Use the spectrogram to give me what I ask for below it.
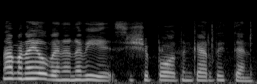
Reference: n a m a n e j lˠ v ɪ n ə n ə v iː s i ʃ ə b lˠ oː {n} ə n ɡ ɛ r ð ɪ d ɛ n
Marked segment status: incorrect: d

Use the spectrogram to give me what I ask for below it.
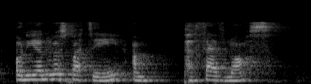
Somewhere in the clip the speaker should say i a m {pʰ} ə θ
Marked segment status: correct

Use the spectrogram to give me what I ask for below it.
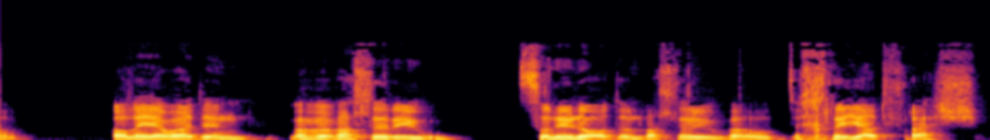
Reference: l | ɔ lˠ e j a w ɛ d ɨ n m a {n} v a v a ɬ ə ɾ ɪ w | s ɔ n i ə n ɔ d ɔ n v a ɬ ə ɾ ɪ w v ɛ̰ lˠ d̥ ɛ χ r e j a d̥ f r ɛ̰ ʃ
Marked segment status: incorrect: none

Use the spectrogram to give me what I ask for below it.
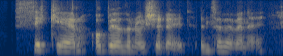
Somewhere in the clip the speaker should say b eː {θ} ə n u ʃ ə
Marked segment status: incorrect: ð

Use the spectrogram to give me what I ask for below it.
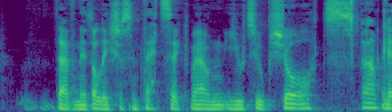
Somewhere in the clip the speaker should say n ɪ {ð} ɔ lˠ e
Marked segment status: correct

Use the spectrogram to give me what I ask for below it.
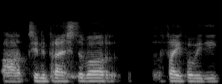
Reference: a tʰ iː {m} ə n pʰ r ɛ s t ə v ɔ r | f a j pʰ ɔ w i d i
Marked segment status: incorrect: n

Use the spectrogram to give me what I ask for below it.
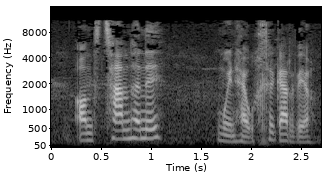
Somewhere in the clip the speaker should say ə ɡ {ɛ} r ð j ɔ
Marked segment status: incorrect: a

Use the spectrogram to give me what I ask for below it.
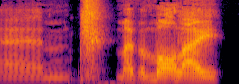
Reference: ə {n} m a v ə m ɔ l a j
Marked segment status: incorrect: m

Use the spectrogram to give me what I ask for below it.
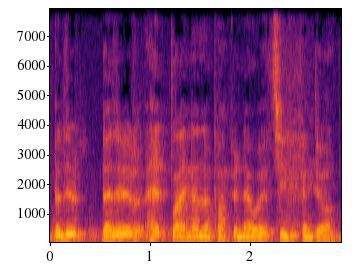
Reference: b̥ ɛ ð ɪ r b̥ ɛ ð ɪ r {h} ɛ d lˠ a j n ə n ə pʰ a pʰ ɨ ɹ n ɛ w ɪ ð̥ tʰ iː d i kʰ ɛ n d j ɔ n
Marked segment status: correct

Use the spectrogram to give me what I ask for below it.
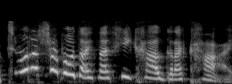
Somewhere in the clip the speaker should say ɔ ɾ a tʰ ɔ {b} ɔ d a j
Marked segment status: correct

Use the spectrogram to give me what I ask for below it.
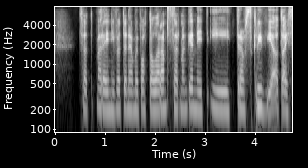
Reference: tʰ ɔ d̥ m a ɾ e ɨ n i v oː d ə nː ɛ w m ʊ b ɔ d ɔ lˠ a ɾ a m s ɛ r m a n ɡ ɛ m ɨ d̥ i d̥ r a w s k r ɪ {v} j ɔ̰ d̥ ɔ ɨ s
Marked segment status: correct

